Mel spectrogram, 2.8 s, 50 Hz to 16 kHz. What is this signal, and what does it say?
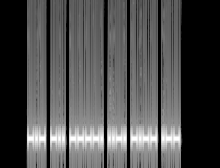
Morse code, heard as a keyed tone, about 48 wpm, 700 Hz. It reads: KD9FYW
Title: USA Call Signs - 6 Characters - 6x Character Spacing - 50wpm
